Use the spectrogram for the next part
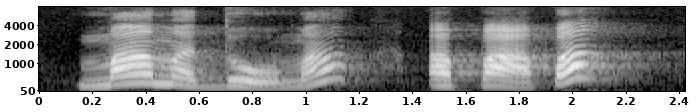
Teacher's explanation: in the first part the intonation starts from the medium pitch, it comes down and then again it rises up and then comes down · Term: fourth intonational construction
